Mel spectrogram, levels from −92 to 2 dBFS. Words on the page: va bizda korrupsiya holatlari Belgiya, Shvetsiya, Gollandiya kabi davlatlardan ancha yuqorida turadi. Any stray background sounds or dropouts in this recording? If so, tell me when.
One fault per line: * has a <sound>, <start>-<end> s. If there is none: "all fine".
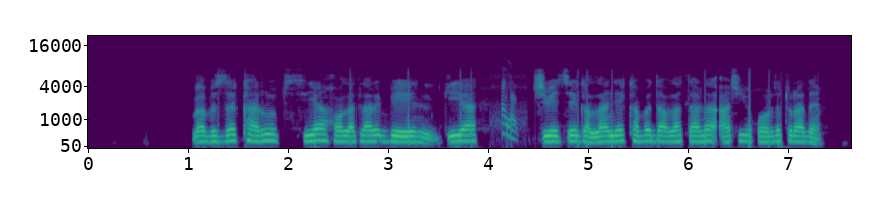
* has a chirp, 4.1-4.3 s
